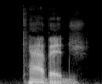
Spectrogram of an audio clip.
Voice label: "cabbage", en US; gcompris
